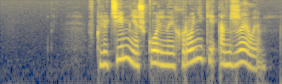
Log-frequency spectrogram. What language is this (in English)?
Russian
